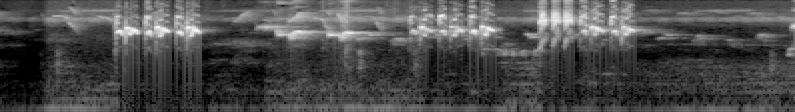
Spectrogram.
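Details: Sooty-headed bulbul song for provoking and calling in other bulbuls: runs of rapid, harsh, bubbly chirps in phrases lasting about a second, then fading to a quieter close.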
